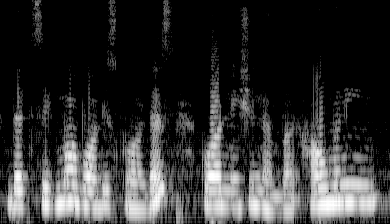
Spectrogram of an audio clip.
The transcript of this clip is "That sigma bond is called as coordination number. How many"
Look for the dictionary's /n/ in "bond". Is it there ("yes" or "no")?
no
